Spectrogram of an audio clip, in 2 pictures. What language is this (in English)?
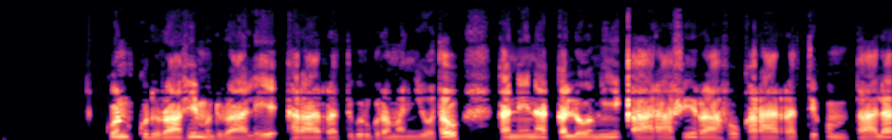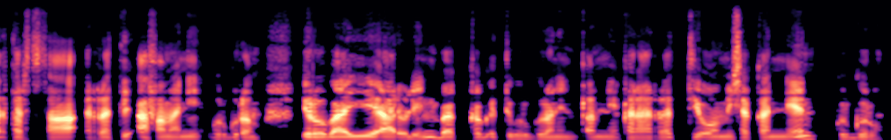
Oromo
